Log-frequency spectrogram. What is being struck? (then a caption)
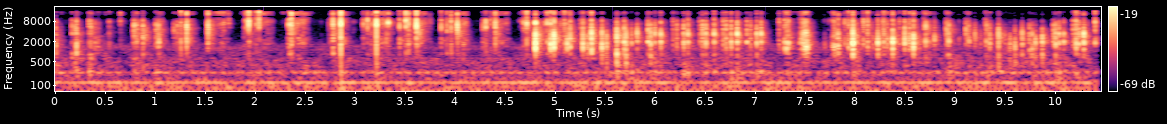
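Clear plastic heeled sandal. Long acrylic nails tap and scratch across a single hand-held, hollow women's high-heeled sandal with a clear PVC plastic upper and heel and rhinestone-studded straps. The result is a continuous stream of quick, dry, bright clicks and crinkly scrapes with no ring after each contact. A faint low steady hum sits underneath.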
